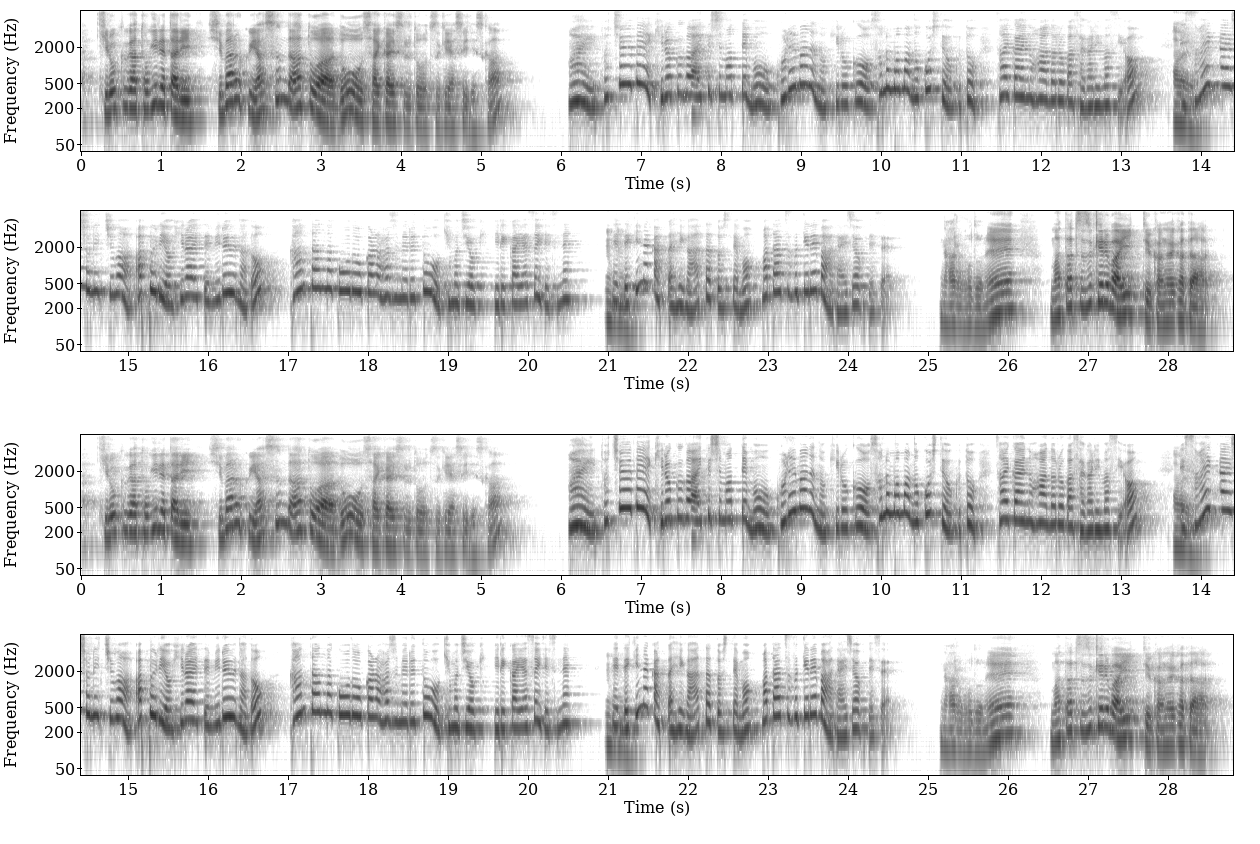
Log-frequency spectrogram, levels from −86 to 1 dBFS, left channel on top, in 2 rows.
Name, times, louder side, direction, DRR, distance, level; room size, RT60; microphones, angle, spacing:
voice 1, 0.0-5.3 13.7-13.9 21.0-21.2 25.2-26.1 26.5-28.7, left 2 dB, 30° left, 11 dB, 0.8 m, -29 dB
voice 2, 6.1-6.4 6.7-11.2 11.5-13.2 13.7-16.7 17.0-20.5 21.0-24.5, right 2 dB, 35° right, 12 dB, 0.8 m, -29 dB
16.0 x 6.0 x 9.0 m, 0.68 s
head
